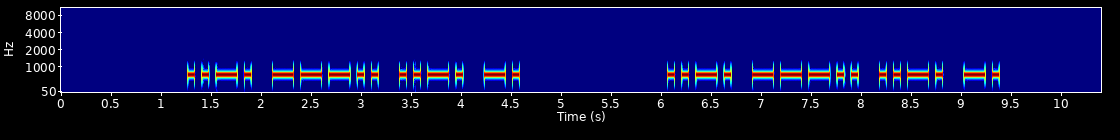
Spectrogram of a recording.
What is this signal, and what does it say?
Morse code, heard as a keyed tone, about 17 wpm, 700 Hz. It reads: F8FN F8FN
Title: DXCC-100 Call Signs - 4 Characters - Repeated 2x - 17wpm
